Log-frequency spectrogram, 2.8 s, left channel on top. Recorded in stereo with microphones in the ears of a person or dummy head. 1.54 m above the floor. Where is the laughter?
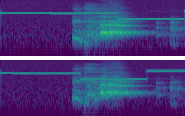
10° right (ahead or behind), 0.7 m; by 2.8 s 25° right (ahead or behind), 1.9 m.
